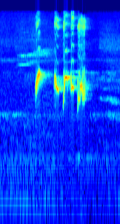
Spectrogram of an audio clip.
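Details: Red-whiskered bulbul phrase for training other birds, a single loud note followed by a tight cluster of slurred, warbling whistles lasting half a second.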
